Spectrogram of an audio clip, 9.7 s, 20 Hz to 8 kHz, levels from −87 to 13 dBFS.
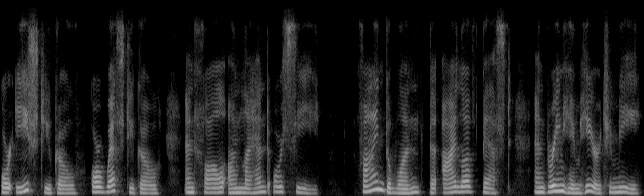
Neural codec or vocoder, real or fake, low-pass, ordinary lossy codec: autoencoder, 22.05 kHz, a latent of 192 numbers a frame, VITS, trained on one speaker; fake; 7.2 kHz; Opus, 24 kbps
